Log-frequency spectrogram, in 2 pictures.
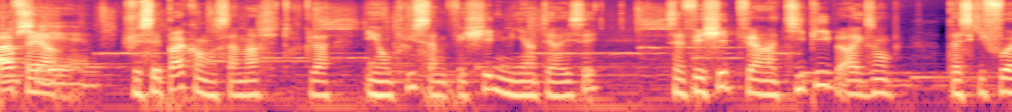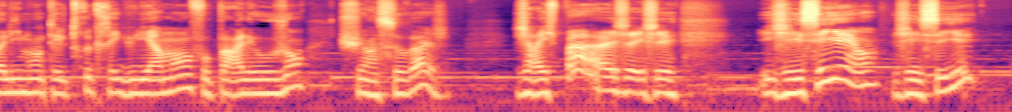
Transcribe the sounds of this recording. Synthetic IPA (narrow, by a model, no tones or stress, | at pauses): afɛʁ | ʒ̥əsɛpakɔmɑ̃samaʁʃsə̥t̪χy̥kla | eɑ̃plysːaməfɛʃed̪əmiɛ̃t̪eʁese | saməfɛʃed̪əfɛʁɛ̃t̪ʰipipa̰ʁɛɡzɑ̃pl | pasə̥kilfoalimɑ̃t̪elət̪χykʁeɡʲyljɛʁmɑ̃ifopaʁleoʒɑ̃ | ʃɥiɛ̃sovaʒ | ʒaʁivpaʒeʒe | ʒeːsejeɛ̃ʒeːseje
